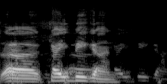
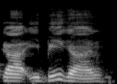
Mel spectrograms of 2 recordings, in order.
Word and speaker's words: kaibigan: Like a good example is kaibigan, which is friend. But if Yeah. you say it wrong, kaibigan, it means we're lovers.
